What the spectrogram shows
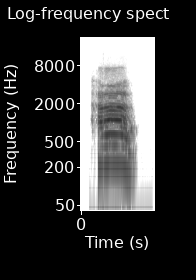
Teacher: Lower lip is touching that. Yeah, lower lip is going up and touching the upper teeth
